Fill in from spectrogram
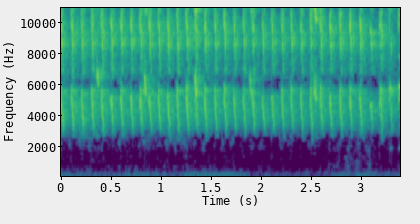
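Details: Long ngekek trill from a lovebird whose song carries Cililin and canary phrases. Sharp, high, closely packed chirps pulse rapidly and evenly, with a soft low rumble in the background.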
